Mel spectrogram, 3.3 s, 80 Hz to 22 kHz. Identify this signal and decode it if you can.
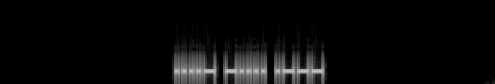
Morse code, heard as a keyed tone, about 50 wpm, 700 Hz. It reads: 46J
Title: Three Challenging Letter-Number Combinations 50wpm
